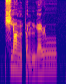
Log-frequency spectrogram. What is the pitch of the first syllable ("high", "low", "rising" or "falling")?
falling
